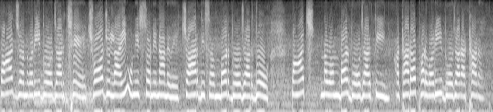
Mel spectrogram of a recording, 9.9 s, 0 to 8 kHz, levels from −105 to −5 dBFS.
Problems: none marked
